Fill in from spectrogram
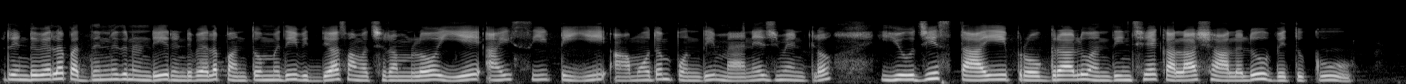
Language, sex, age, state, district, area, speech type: Telugu, female, 30-45, Andhra Pradesh, Kakinada, urban, read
